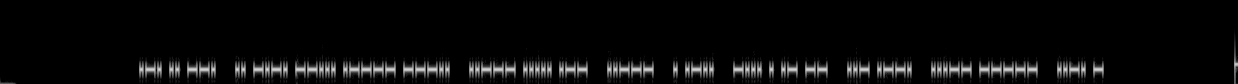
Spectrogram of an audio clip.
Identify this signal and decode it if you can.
Morse code, heard as a keyed tone, about 40 wpm, 700 Hz. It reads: RIG IC718 25W 2 EL BEAM UP 30 FT
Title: Practice QSO - Exchange 2 - Info - 40wpm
